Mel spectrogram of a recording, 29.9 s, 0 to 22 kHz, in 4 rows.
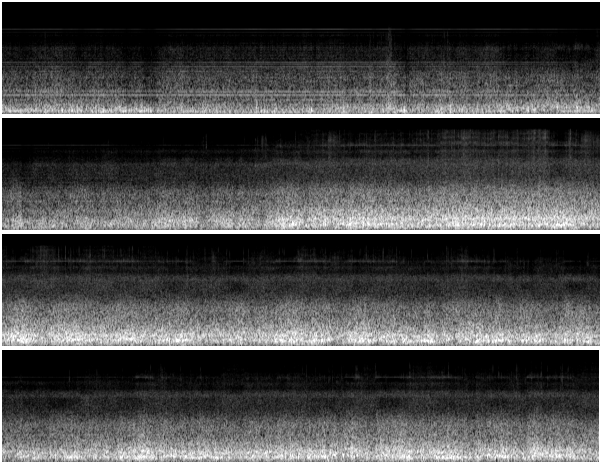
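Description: EasyStar 2's 1400kv electric motor spinning a 7x6 propeller, heard through the onboard keychain camera along with wind rushing over the microphone. The sound grows louder and rougher about eleven seconds in.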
